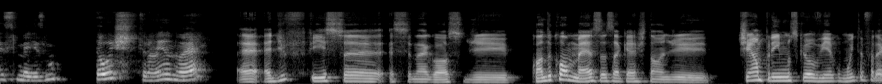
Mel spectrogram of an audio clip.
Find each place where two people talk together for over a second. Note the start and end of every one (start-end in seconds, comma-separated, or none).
none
